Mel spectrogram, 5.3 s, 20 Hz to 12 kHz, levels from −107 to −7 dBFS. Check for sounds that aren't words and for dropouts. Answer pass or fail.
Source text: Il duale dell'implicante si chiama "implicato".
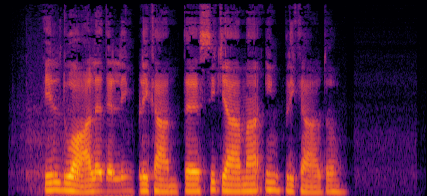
pass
